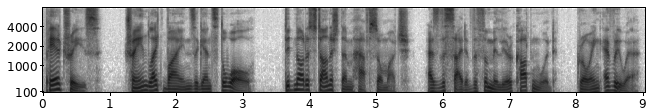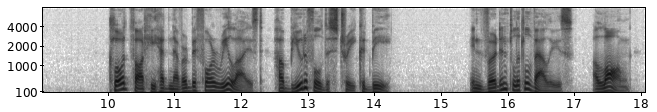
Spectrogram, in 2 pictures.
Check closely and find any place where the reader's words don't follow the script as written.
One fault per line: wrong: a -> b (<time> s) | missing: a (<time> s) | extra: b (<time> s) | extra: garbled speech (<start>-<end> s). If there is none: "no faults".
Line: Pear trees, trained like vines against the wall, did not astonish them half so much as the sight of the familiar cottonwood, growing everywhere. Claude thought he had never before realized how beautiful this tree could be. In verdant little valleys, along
no faults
